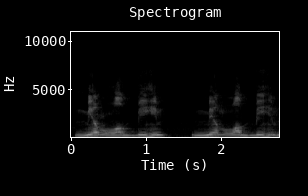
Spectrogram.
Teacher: Look, the noon has been completely removed. There is no, it's been completely merged with the ra. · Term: complete idgham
